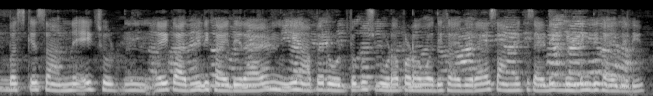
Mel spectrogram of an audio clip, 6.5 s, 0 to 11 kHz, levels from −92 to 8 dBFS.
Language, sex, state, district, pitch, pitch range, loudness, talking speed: Hindi, female, Chhattisgarh, Raigarh, 215 Hz, 205-220 Hz, -15 LUFS, 300 wpm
